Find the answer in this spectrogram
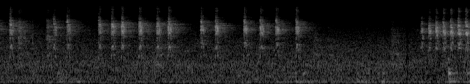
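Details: House sparrow in a fight with a rival. It gives runs of sharp, high ticking notes, spaced and uneven at first, then a quicker rattling burst at the end.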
